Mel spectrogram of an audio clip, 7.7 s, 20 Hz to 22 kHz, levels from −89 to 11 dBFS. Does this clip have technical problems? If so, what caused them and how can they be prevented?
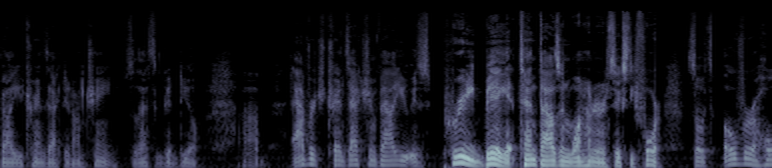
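Yes. From 4.51 to 6.55 s, a sudden gain jump raises speech and background noise together by about 14 dB, likely an unramped digital gain change. Smoothing gain changes over several milliseconds prevents it.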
